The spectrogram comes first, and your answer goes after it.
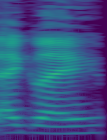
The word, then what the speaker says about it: Egle: to say her name yeah it's egg lay remember oh right we did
